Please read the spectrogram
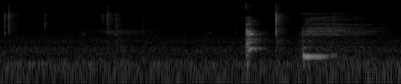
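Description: Faint rustle of fingers handling a braid while a small hair elastic is put on its end, with two sharp clicks about two and a half seconds in, then a brief spoken 'yeah'.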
